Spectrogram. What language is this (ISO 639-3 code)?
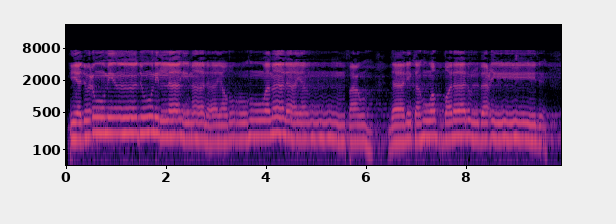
ara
